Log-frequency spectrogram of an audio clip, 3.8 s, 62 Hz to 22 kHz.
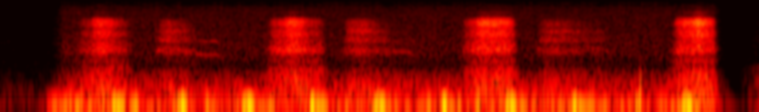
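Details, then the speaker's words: Rapid, noisy breaths measured at 60 a minute in an 8-month-old boy with a 2-day cough: fast breathing from pneumonia. "If we measure his breathing rate, we find that it is 60 breaths per minute. He is very sick and we must give him medicine because has pneumonia."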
